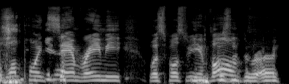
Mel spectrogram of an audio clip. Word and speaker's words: Sam Raimi: and i was like gabe don't you mean sam raimi and it was like glass broken his mind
